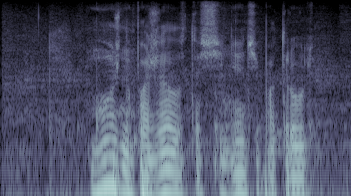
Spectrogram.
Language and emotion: Russian, sad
